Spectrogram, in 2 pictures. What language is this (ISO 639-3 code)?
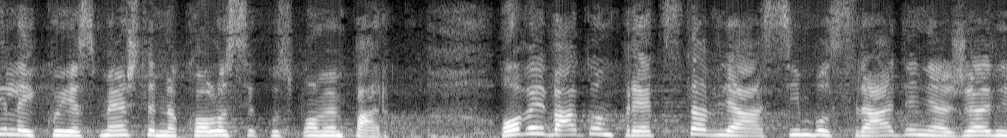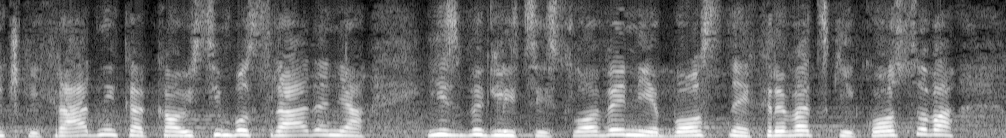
srp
